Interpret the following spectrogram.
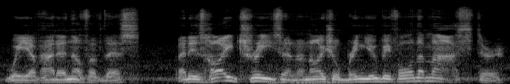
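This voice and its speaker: A man's voice: mid-range voice, lively intonation, a bit bright, slight background noise, natural voice. A man playing a sneering, pompous jailer. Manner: slow, sneering, lecturing. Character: sneering, pompous male jailer, cold and condescending.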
